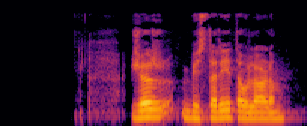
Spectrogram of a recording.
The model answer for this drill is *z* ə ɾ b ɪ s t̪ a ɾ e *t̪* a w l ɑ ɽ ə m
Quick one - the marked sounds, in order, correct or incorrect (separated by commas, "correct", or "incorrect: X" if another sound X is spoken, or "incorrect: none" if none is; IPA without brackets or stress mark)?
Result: incorrect: ʒ, correct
